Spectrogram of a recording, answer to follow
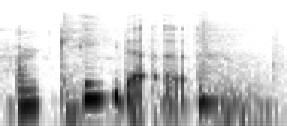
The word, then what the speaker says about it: Arcata: land but uh the the pronunciation of the city name would be arcada yeah so i don't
